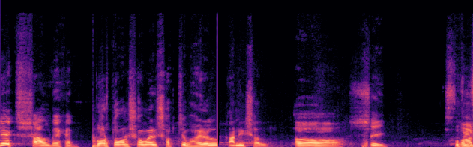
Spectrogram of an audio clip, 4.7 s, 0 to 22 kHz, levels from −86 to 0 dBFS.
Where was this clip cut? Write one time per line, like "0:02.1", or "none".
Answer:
0:00.9
0:02.2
